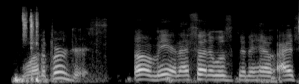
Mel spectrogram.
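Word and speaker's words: Whataburger: got a water Burger that's actually pronounced the way it's it's written what a burger oh man I thought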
